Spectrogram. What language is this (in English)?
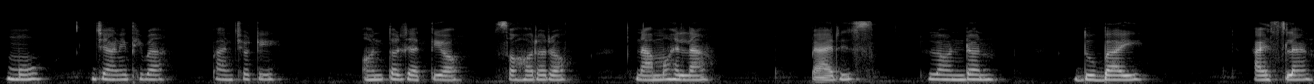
Odia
